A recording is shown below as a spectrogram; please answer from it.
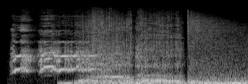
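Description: Intro sound effects: a rooster crowing for about a second, with a low rumble coming in about half a second in and continuing under it.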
